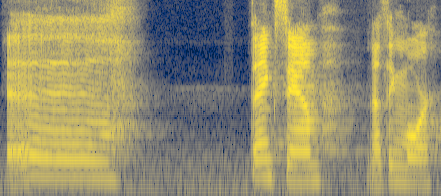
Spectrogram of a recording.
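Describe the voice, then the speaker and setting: A woman's voice: fairly high pitch, drawn-out words, a bit bright, slight background noise. A woman playing a confident, friendly young space explorer in a video game, with an assured, dryly wry manner. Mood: dry amusement.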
